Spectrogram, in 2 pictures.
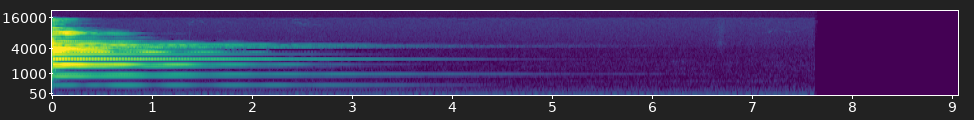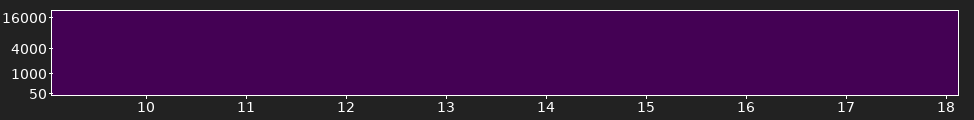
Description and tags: Heatsink Large - 13 - Audio - Audio 13
Various samples of a large and small heatsink being hit. Some computer noise and appended silences (due to a batch export).
bell, heatsink, hit, ring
